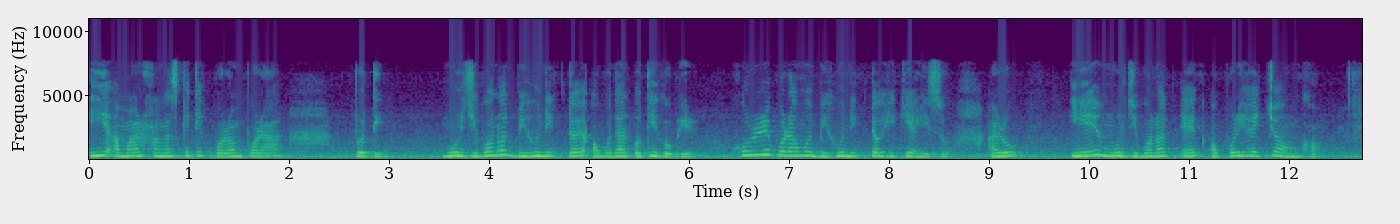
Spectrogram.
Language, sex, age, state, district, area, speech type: Assamese, female, 18-30, Assam, Goalpara, urban, spontaneous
